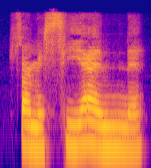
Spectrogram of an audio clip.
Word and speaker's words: pharmacienne: Donc, pharmacien, pharmacienne. Okay, so when things end like in C-I-E-N, say E-E-N. To make them feminine, say E-E-N, double the N, N-E. So say E-N-N-E. Say E-E-N-N-E.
